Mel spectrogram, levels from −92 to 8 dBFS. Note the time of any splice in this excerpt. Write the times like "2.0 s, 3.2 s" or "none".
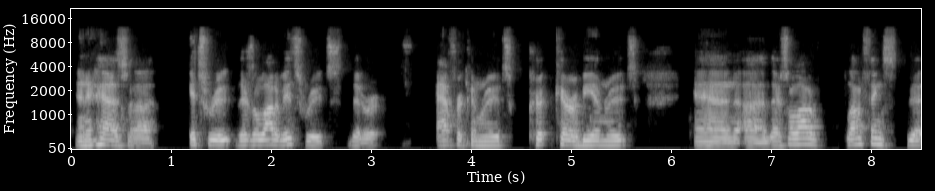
4.5 s, 7.6 s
